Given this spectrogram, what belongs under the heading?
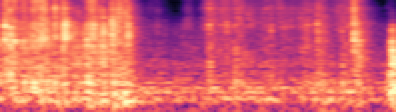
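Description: Tarot cards are shuffled in quick crisp riffles, a burst of fluttering clicks followed by a few softer, shorter shuffles.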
